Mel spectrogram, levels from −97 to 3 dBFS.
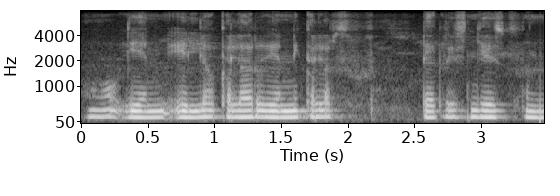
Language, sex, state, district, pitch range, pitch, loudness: Telugu, female, Andhra Pradesh, Sri Satya Sai, 165-175 Hz, 170 Hz, -15 LUFS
